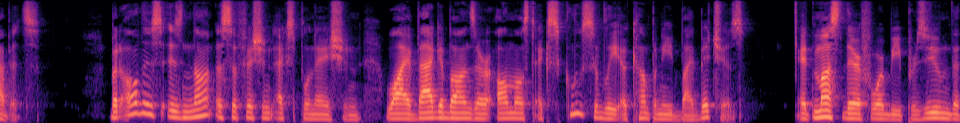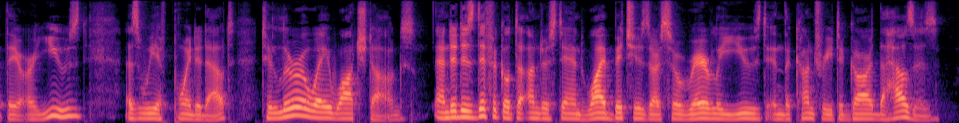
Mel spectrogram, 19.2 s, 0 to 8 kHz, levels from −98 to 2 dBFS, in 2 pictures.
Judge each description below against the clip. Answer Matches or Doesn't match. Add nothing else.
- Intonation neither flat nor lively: Matches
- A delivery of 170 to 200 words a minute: Matches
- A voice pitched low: Matches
